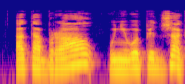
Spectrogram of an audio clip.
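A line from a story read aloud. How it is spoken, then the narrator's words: Sighing. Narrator (Russian): сказала Клара, вздохнув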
